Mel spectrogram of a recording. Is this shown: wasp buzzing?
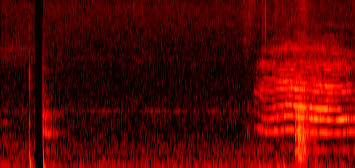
no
